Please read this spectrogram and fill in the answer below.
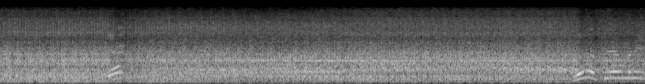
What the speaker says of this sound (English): Another few minutes ticking over, and I can put the new engine oil and filter in.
